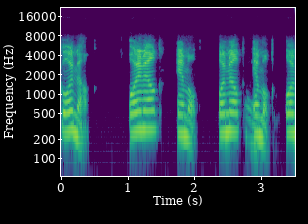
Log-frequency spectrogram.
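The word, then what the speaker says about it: Oimelc: are celebrating today Hallelujah it's called oil milk and it is spelled colloquially oh I am e l c or k oil milk okay and when I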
